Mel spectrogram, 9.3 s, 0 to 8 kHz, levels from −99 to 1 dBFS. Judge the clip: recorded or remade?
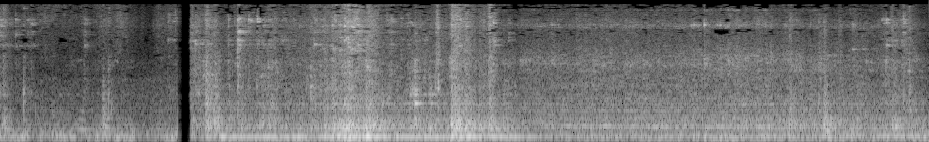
recorded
